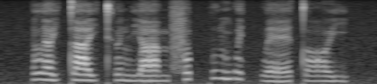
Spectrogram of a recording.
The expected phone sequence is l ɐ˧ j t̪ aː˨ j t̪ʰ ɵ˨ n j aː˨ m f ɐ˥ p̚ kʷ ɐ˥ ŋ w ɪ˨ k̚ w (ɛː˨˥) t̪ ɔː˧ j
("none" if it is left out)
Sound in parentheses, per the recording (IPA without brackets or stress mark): ɛː˨˥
